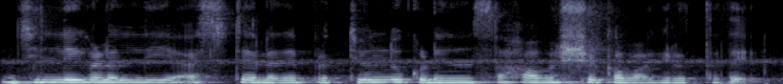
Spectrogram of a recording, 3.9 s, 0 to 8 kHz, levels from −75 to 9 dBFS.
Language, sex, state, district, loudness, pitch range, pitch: Kannada, female, Karnataka, Shimoga, -16 LUFS, 205-220 Hz, 215 Hz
